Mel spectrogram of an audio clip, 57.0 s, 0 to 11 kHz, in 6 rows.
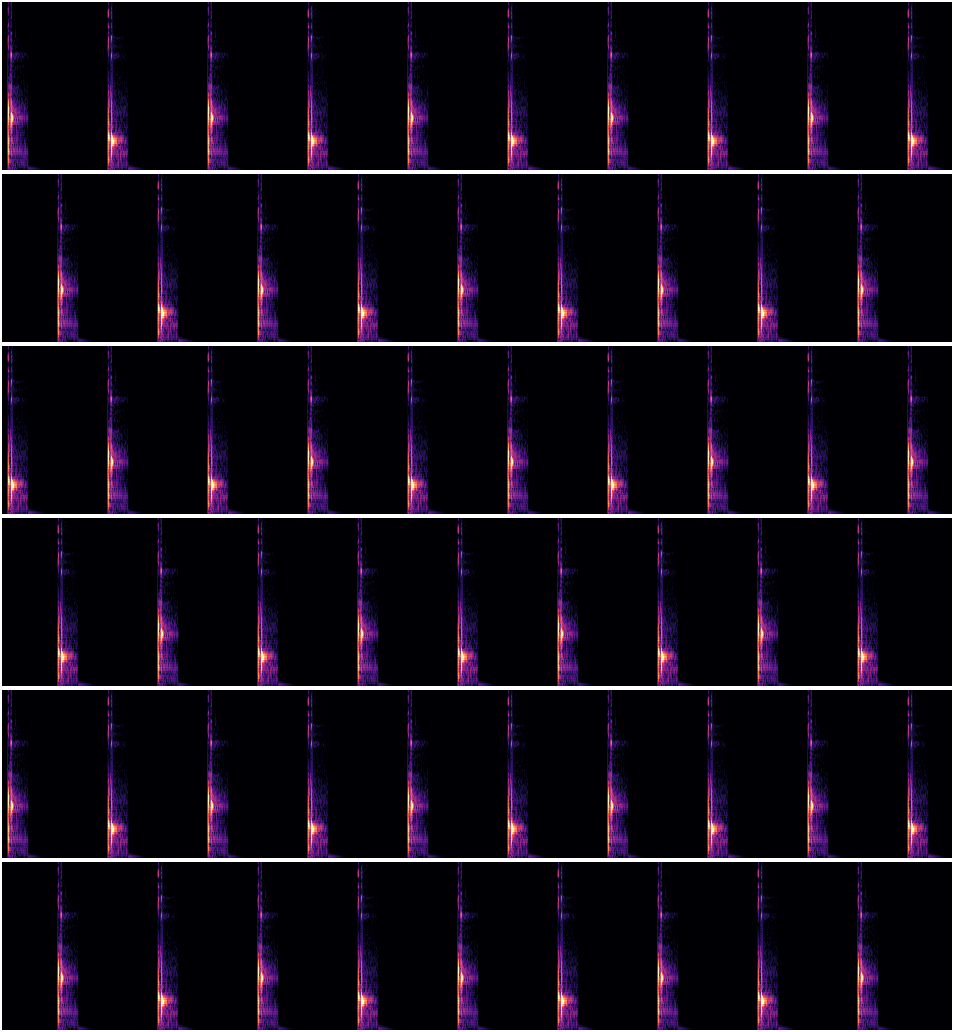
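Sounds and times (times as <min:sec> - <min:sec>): clock ticking: 0:34.0 - 0:34.3, 0:36.0 - 0:36.3, 0:40.0 - 0:40.3, 0:42.0 - 0:42.3, 0:46.0 - 0:46.3.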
